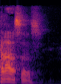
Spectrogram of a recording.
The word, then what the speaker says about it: Casas: Casas.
